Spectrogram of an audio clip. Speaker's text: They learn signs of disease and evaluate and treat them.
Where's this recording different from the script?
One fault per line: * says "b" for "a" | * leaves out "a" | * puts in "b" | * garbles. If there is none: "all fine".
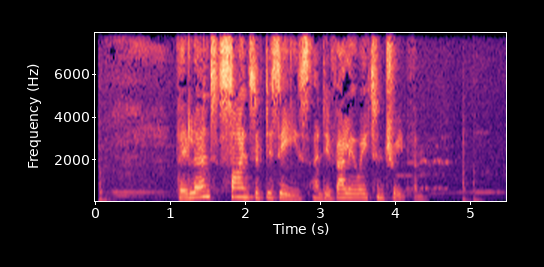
all fine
